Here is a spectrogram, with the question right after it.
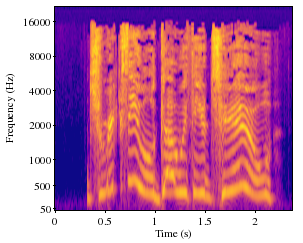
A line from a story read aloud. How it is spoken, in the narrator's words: Trixie exclaimed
